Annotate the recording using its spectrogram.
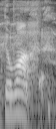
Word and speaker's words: Dwayne: My middle name is Dewan, spelled like Dwayne, but pronounced like Dewan.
